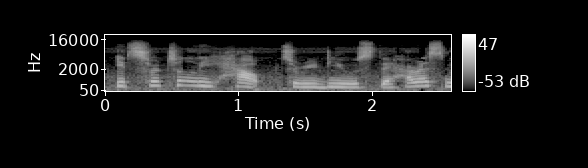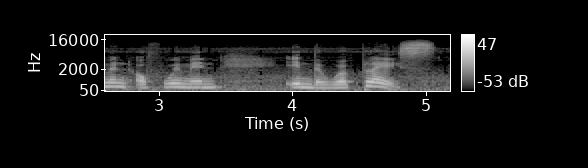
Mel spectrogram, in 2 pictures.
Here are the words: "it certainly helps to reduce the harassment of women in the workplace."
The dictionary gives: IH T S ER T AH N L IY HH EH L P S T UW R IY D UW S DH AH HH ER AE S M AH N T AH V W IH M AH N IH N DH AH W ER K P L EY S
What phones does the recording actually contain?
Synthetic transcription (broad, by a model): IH T S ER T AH N L IY HH EH L P T UW R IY D UW S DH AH HH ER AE S M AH N T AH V W IH M AH N IH N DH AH W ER K P L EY S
